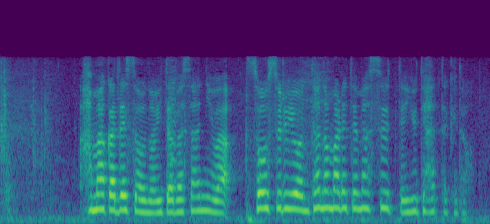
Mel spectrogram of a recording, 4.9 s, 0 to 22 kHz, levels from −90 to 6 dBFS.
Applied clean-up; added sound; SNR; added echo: none; none; none; none.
